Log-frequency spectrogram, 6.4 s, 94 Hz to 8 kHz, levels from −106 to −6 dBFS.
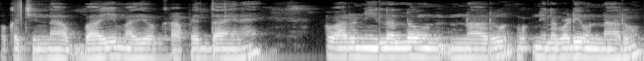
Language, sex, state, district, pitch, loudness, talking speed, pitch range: Telugu, male, Telangana, Mahabubabad, 115 Hz, -16 LUFS, 100 wpm, 115-125 Hz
